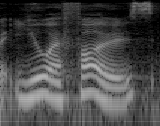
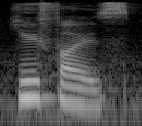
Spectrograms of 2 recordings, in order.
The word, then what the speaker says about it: UFO: that in the story the term ufos is pronounced ufos we usually say ufo that's all for study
